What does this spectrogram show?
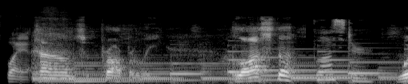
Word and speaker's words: Gloucester: clip here let's play it pounds properly gloucester gloucester that's the way you say him oh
